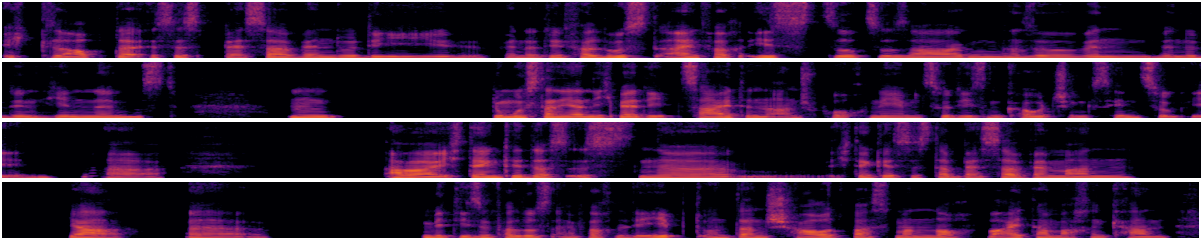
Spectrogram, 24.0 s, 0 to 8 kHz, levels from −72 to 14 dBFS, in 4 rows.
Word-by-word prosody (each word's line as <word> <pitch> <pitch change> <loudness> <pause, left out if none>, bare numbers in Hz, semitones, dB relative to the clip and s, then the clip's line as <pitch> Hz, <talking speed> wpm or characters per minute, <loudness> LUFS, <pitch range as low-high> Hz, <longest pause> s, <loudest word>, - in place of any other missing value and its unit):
Ich 130 -2 -6
glaube, 130 +1 +1
da 150 - +4
ist 140 - -2
es 140 -3 -1
besser, 130 +3 0
wenn 140 0 +1
du 140 0 +2
die 135 +2 -2
wenn 135 - -6
du 130 - -2
den 135 +2 -1
Verlust 145 +5 +3
einfach 135 0 +2
isst 155 0 0
sozusagen, 165 +1 0
also, 125 -2 -1
wenn 125 +5 -1
wenn 130 -3 -2
du 130 - 0
den 130 -1 0
hinnimmst. 145 - 0 0.5
Hm. 135 -4 +1 0.7
Du - - +3
musst 145 +4 +3
dann 165 - +6
ja 135 -1 +5
nicht 135 0 0
mehr 135 - +7
die 110 -2 -1
Zeit 130 +8 +2
in 125 -2 0
Anspruch 115 +2 -6
nehmen, 115 -3 -3
zu 130 - -1
diesen 120 -1 -3
Coachings 120 +1 -3
hinzugehen, 140 +2 -4 0.2
äh - - -3 1.1
aber 125 -1 +7
ich 125 +1 -2
denke, 150 +1 +4
das 145 -3 +1
ist 155 -5 -3
'ne 130 -2 0 0.4
ich - - -13
denke, 140 -1 0
es 135 - -2
ist 145 - -6
da 135 - +2
besser, 125 +1 +1
wenn 125 -2 +1
man, 120 -1 0 0.7
ja, - - +4 0.2
äh, 125 -3 -2 0.9
mit 125 -2 0
diesem 135 0 0
Verlust 125 0 +1
einfach 125 0 -4
lebt 130 +7 0
und 135 -4 -5
dann 125 -1 +2
schaut, 125 +2 +3
was 130 -3 -1
man 125 -1 0
noch 125 0 +1
weitermachen 125 -1 +1
kann. 120 +1 -2
130 Hz, 170 wpm, -24 LUFS, 125-140 Hz, 1.1 s, mehr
